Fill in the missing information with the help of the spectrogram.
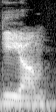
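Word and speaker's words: Guillaume: bar like gu guame G gilam it's it's pronounced gam is it pronounced gam gam we're pretty close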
